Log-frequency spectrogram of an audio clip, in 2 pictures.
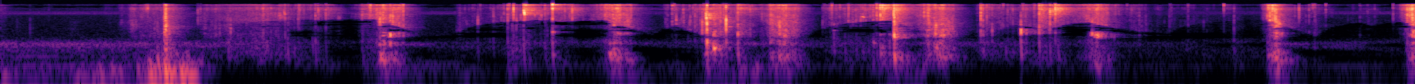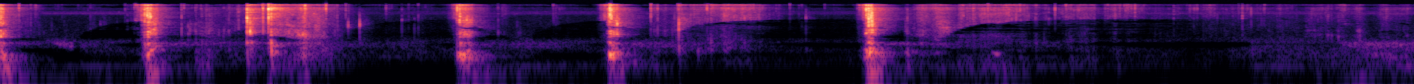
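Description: Glossy slime being squeezed and folded by hand, giving irregular sharp pops and crackles as trapped air bubbles burst, with soft squelching between them.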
